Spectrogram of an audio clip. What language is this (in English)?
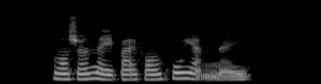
Cantonese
